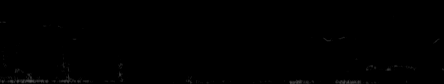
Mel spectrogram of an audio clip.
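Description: Near silence with faint bird calls, a few wavering chirps in the second half.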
